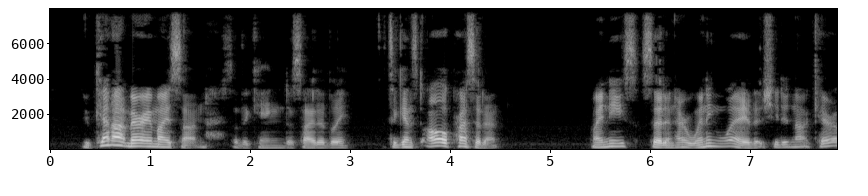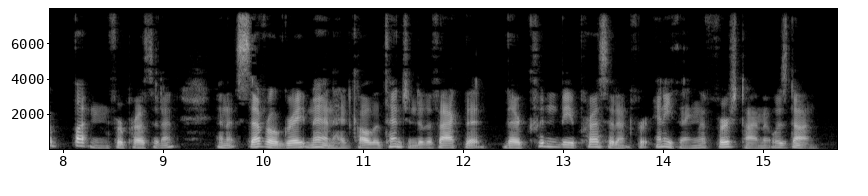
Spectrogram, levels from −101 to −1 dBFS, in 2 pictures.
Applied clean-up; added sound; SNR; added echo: none; none; none; none.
